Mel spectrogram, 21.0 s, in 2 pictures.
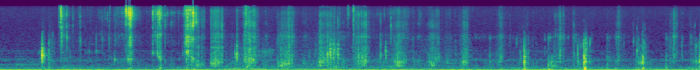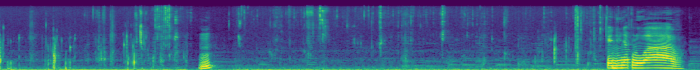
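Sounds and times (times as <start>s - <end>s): person chewing crunchy food: 0.6s - 19.6s
throat sound: 9.5s - 12.7s, 13.4s - 13.8s.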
